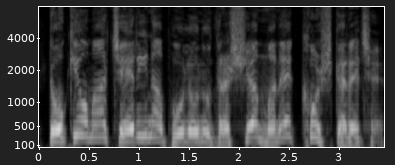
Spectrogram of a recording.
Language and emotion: Gujarati, happy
